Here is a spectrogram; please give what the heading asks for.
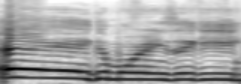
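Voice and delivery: abrupt, sudden, high-pitched shouted yell. Greeting a viewer by name in the middle of reading a tweet: yelling. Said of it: "Sorry, I just yelled at you".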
